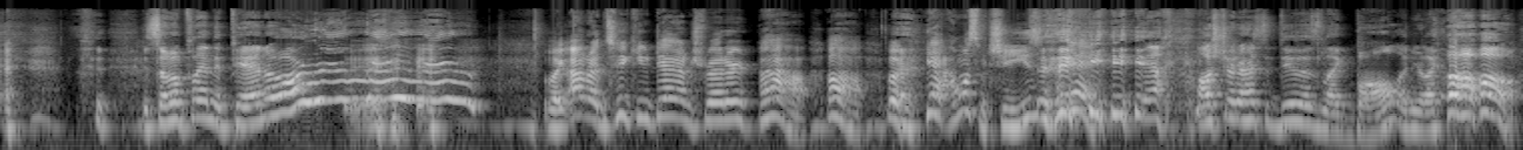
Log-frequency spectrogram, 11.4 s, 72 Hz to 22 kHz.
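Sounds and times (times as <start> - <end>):
speech: 0.0 - 11.4
person imitating a beagle howling: 2.2 - 3.6
laughter: 2.3 - 3.6, 7.8 - 9.1.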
